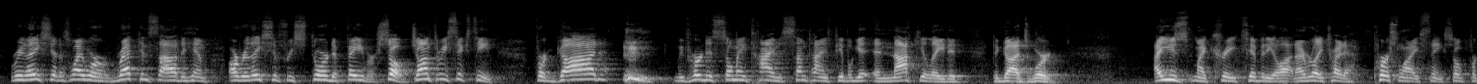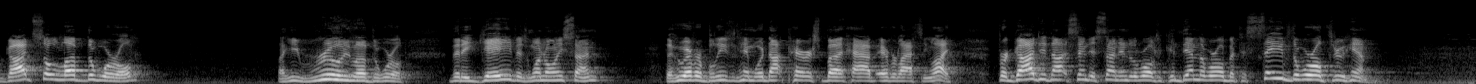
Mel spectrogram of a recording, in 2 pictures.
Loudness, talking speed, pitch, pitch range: -19 LUFS, 200 wpm, 185 Hz, 155-210 Hz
